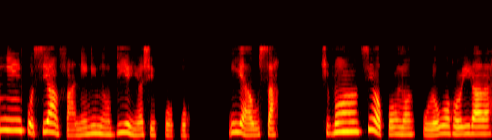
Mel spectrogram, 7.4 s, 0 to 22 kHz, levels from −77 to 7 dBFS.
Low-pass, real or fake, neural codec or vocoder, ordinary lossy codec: 5.4 kHz; fake; codec, 16 kHz, 1 kbps, FunCodec, trained on Chinese and English, 50 frames a second; none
